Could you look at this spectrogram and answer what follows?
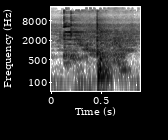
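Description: Posto, a poppy seed dish, stirred and fried in a pan: a steady close sizzle runs through the second with two scraping strokes of the spatula, and no talking.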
